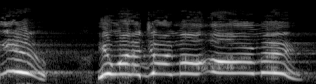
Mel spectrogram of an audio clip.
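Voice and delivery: shrill, booming, very loud, high, gung-ho enthused yell. Retelling a sergeant recruiting in a hallway: imitating an enthusiastic yell. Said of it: "yelling and screaming like he was super enthused".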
